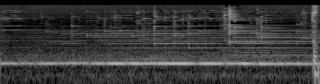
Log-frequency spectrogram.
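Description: A magic sound effect: shimmering, chime-like ringing tones over a steady held drone, with a fresh cluster of high chimes coming in near the end. It marks a spell being worked to heal a gunshot wound.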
